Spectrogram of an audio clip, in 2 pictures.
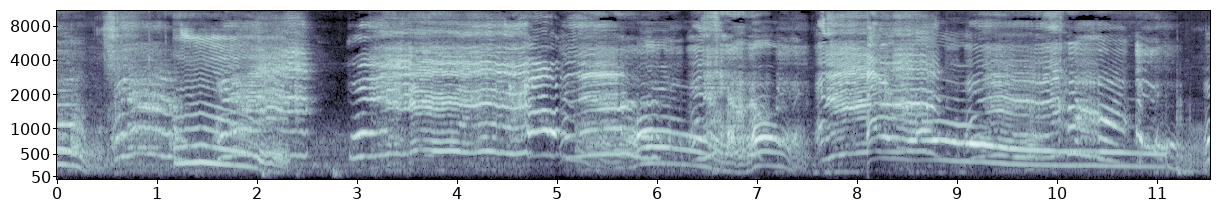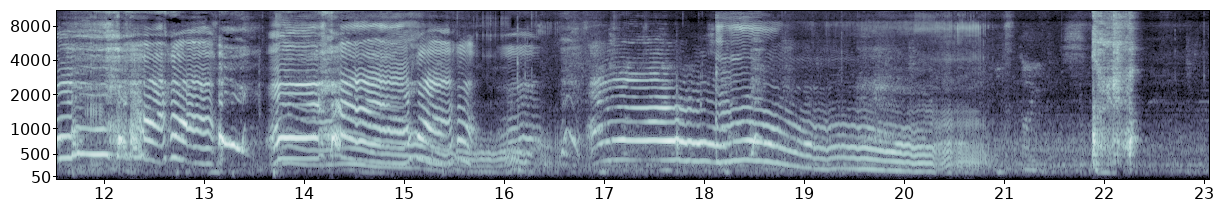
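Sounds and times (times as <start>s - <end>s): baby crying: 0.0s - 20.9s
dog howling: 3.3s - 20.8s.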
